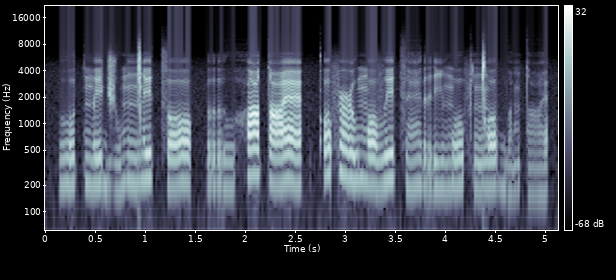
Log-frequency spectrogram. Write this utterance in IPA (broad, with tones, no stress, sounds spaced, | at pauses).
ɦ o˩˧˩ t m e˩˧˩ d͡ʒ o̤˩˧˩ m ŋ͡ǀ e˥ t͡s ɔ˩˧˩ | r o̤˩ h ɒ˥ tˤ æ˩˧˩ | kʼ ɔ˥ f ʕ u˩˧˩ m ɔ˩ v e˥ t͡s æ̤˩˧˩ r i˩ m o˩˧˩ f ŋ͡ǀ ɔ˩˧˩ b o̤˩ m tˤ æ̤˩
